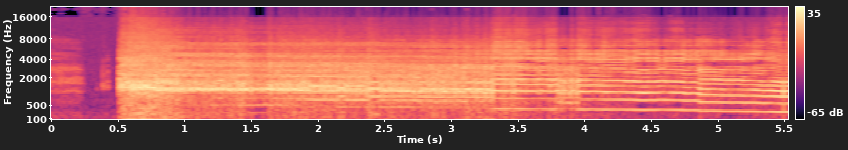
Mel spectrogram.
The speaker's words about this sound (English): Why are babies allowed to scream and we are not?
